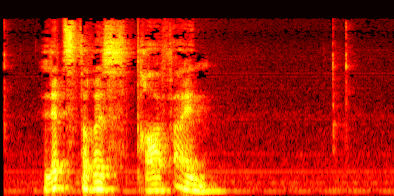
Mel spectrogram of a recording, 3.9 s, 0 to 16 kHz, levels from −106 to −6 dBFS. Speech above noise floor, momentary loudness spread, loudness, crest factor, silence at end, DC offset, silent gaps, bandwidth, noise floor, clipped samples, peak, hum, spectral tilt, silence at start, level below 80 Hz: 36 dB; 25 LU; -20 LUFS; 20 dB; 1.7 s; under 0.1%; none; 11.5 kHz; -57 dBFS; under 0.1%; -4 dBFS; none; -3.5 dB/octave; 0.45 s; -52 dBFS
